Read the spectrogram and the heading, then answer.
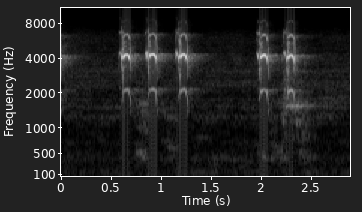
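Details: A grey francolin chick gives a brisk run of three clipped, high, ringing chirps, then a pause, then two more.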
